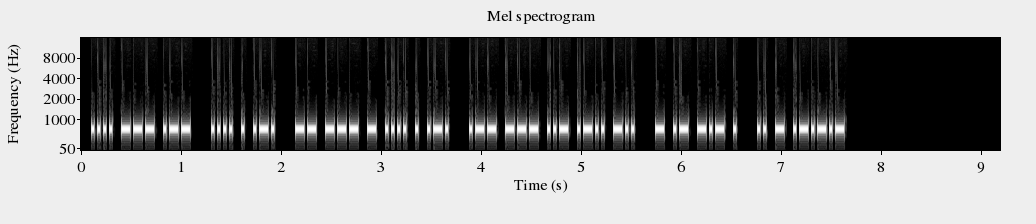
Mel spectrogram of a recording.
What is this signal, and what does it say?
Morse code, heard as a keyed tone, about 40 wpm, 700 Hz. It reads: HOW HER MOTHER WOULD TAKE IT.
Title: Sentences from Top 1000 Words - Review Part 4 - 40wpm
